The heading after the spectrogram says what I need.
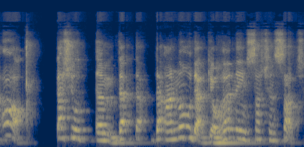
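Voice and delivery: light mock excitement at spotting a familiar face; excited recognition.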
